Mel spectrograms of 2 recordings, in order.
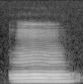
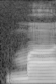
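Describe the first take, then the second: First: The syllable ends on a bare, vowelless m. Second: The m is followed by a full a vowel. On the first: The speaker calls it right. "हलंत आधा मा, ... ऐसा" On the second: The speaker calls it wrong. "मा नहीं"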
